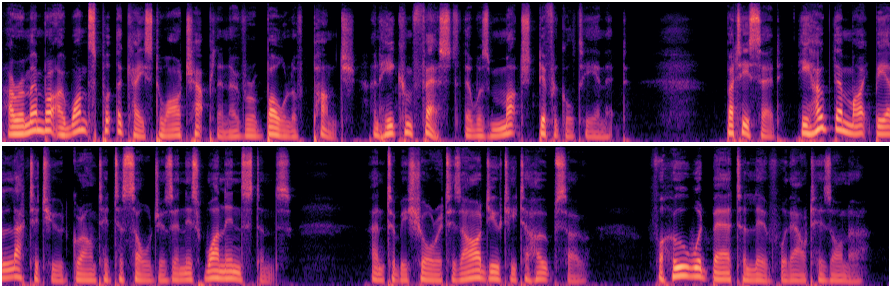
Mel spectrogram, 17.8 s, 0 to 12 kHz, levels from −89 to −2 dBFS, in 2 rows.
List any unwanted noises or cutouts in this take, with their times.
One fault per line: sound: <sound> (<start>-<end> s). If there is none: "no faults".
no faults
